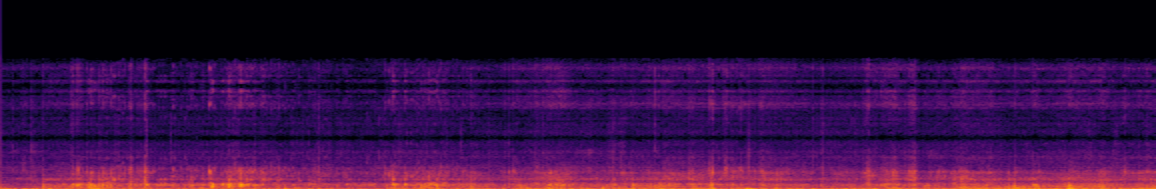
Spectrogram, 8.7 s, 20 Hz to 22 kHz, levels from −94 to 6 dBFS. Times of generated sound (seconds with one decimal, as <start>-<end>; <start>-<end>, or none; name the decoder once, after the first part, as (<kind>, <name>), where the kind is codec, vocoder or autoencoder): 0.0-0.6 (codec, SNAC); 3.5-8.7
